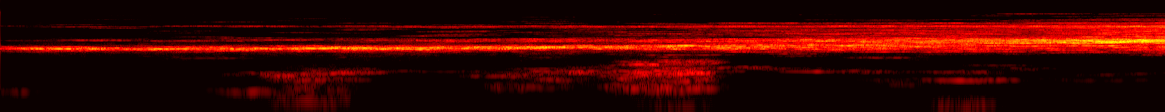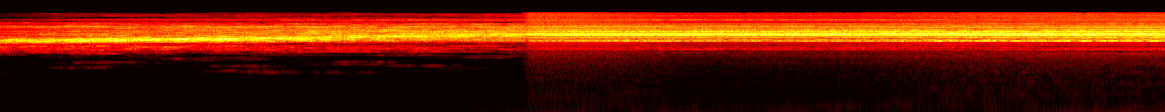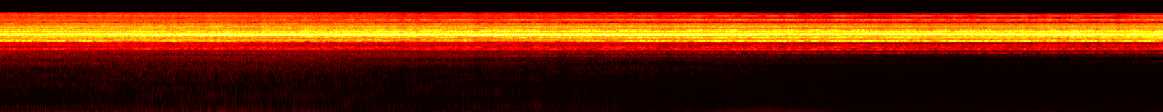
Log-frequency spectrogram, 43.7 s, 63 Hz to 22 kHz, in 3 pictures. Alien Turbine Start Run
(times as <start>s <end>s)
7.5s 9.0s, 19.1s 43.6s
